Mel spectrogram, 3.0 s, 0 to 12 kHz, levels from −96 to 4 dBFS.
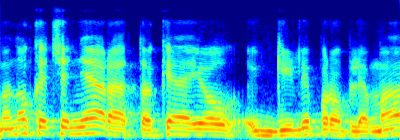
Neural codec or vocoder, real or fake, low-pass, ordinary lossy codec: none; real; 7.2 kHz; Opus, 24 kbps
